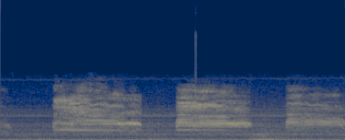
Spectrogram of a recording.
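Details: Royal albatross chick fed by its father in New Zealand, with weighing taking place: three drawn-out, reedy harmonic calls about a second each, separated by brief pauses, against constant wind noise.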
